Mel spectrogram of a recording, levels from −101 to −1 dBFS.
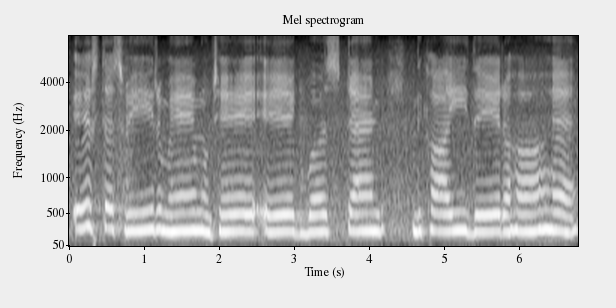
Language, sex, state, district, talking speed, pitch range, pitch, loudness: Hindi, female, Madhya Pradesh, Katni, 95 wpm, 240-255 Hz, 245 Hz, -9 LUFS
